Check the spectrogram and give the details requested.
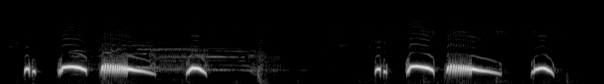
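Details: Spotted dove calling hard at dawn to excite wild doves: two low cooing phrases, each a quick coo, a rising coo, a long falling croo and a final short coo, about three seconds apart, with a faint background call.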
